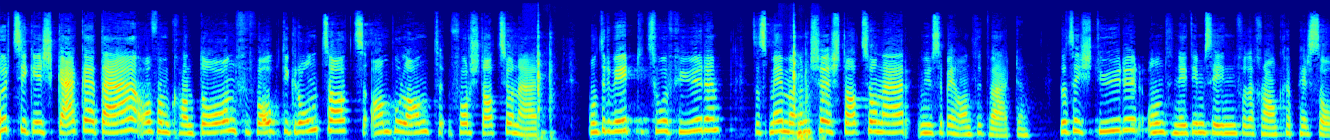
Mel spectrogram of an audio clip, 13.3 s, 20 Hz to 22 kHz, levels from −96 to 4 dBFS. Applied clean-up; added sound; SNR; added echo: neural mask model RNNoise.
